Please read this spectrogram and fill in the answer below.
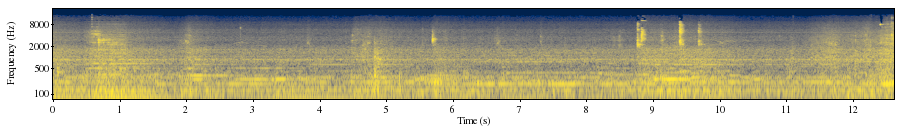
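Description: Near silence, with a few faint light knocks and rubs from a hand plane sliding over a pine board. Its cutter is backed out, so it takes no shaving.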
